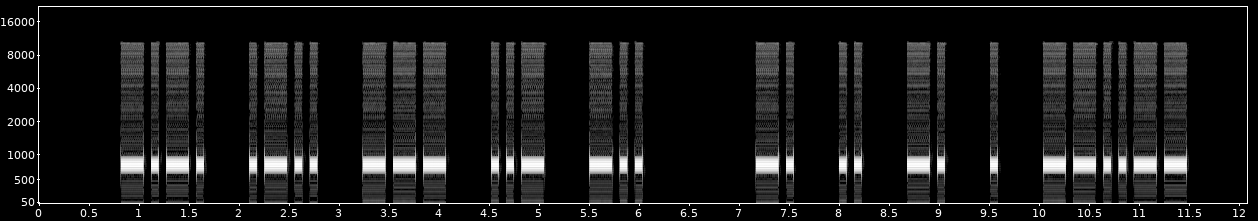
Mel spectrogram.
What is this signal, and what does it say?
Morse code, heard as a keyed tone, about 16 wpm, spaced as for 11 wpm, 800 Hz. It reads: CLOUD NINE,
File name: Mixed / Misc / WordPairs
